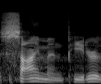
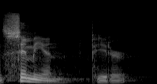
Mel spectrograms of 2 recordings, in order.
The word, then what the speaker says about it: Simeon: And usually in the New Testament, he is referred to as Simon Peter. That pronunciation is influenced by the Greek culture. That's how they would have pronounced his name. But Peter was a Jew, and if you pronounced it in the Hebrew, it would have been Simeon Peter.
